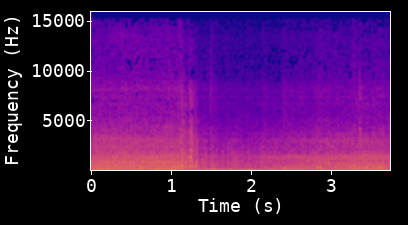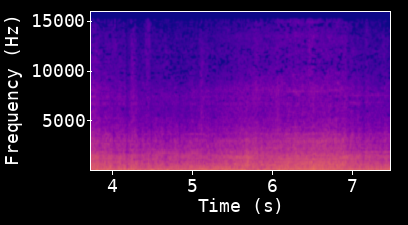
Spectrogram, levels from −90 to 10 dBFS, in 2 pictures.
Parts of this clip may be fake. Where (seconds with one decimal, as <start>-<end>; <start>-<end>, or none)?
1.3-3.1; 5.3-6.1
